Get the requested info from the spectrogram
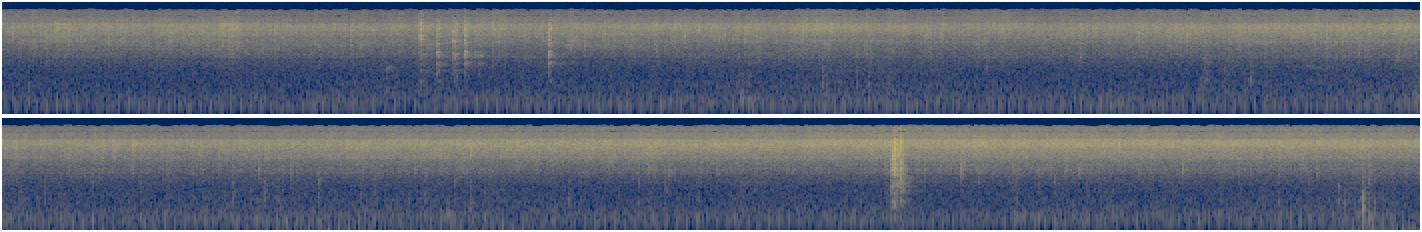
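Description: Perch fillets sizzling as they fry in a copper pan on a portable propane camp stove: a steady hiss. A few light clicks come a few seconds in, and a single sharp clack comes about two-thirds of the way through.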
